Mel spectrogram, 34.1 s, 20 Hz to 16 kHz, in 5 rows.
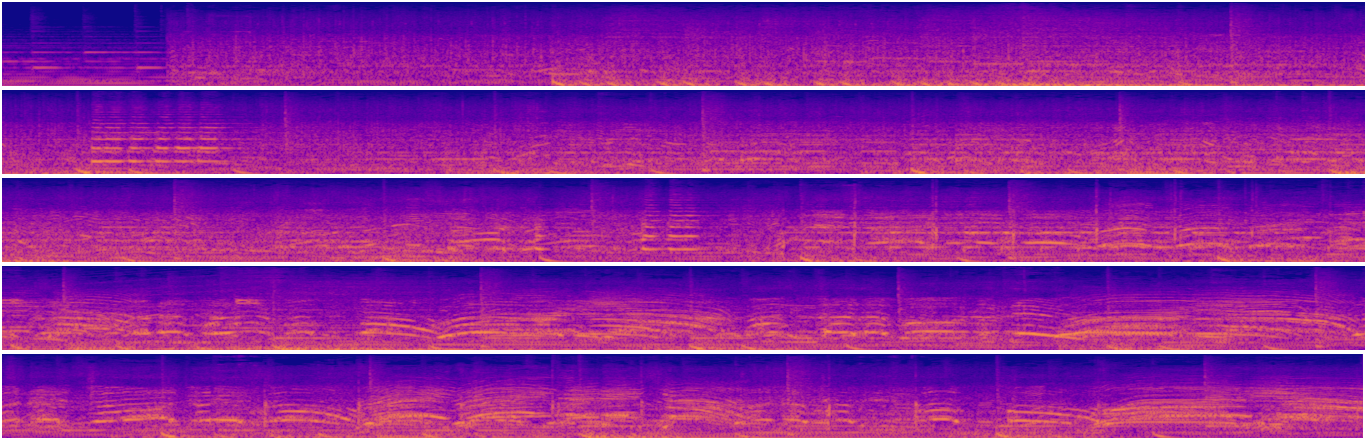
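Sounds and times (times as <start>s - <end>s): music: 0.0s - 34.0s
crowd voices: 0.8s - 34.0s
horn toot: 3.2s - 10.8s, 16.7s - 23.4s.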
